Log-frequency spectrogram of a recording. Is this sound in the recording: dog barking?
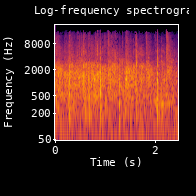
no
